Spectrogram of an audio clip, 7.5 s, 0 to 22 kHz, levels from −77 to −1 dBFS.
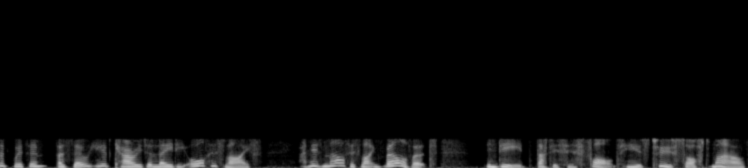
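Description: Listening to the speech, nothing stood out as a technical fault.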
